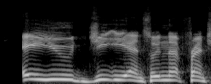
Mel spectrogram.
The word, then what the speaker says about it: Augen: I don't even know how to pronounce it like English. So it's Augen.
